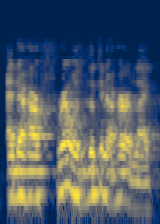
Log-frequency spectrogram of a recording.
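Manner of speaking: ordinary talk, nothing marked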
